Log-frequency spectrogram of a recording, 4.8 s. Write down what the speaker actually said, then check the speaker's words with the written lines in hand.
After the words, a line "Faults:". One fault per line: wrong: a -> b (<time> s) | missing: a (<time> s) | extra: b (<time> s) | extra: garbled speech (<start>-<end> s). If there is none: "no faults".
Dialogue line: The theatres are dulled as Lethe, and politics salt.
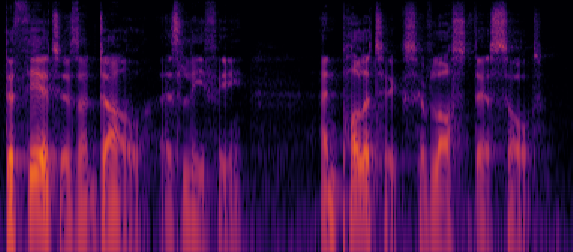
The theatres are dull as Lethe, and politics have lost their salt.
Faults:
wrong: dulled -> dull (0.7 s)
extra: have lost their (3.5 s)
